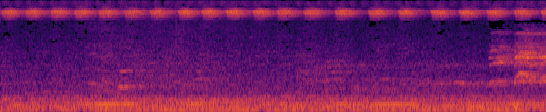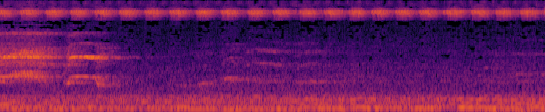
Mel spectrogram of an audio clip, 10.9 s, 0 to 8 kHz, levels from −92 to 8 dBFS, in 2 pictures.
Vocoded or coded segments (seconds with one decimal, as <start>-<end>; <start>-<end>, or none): 8.4-9.1; 9.9-10.9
